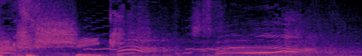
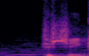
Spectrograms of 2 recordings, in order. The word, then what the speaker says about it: Kashyyyk: There's 3 Ys. They're pronounced like E's.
